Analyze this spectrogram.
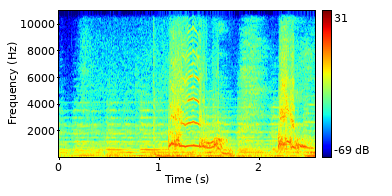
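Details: A five-year-old long-haired Chihuahua mix that treats everyone outside its family as an enemy gives sharp, high yapping barks over background music.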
